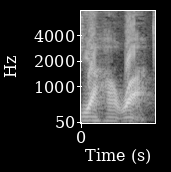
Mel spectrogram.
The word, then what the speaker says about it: Yahweh: They know that the pronunciation in Hebrew was Yahweh. Yehovah. Yahweh. Yahweh.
